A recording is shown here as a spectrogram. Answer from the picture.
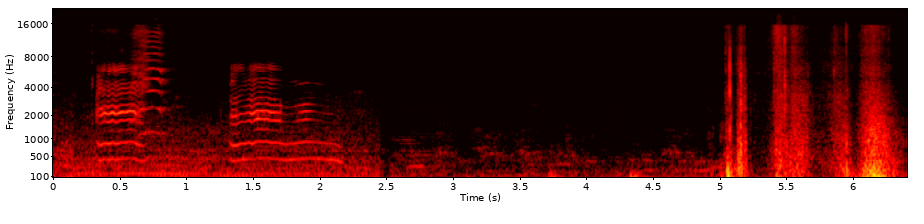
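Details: Domestic cat giving two quick wavering meows in the first half, followed by quiet and then loud thumping, rustling handling noises.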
